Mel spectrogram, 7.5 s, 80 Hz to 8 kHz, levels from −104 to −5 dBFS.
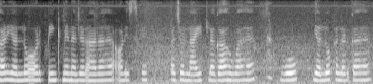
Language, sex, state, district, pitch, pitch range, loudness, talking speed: Hindi, male, Bihar, Katihar, 230 Hz, 220-235 Hz, -16 LUFS, 175 wpm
